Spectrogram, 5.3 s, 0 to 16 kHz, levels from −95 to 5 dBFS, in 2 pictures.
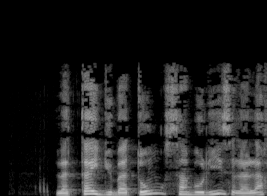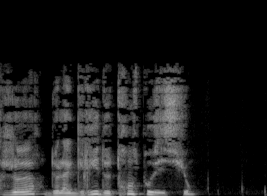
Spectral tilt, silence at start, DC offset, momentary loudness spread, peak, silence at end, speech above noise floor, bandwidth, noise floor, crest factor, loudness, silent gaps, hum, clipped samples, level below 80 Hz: -4 dB/octave; 0.55 s; under 0.1%; 9 LU; -8 dBFS; 0.75 s; 46 dB; 11.5 kHz; -75 dBFS; 22 dB; -29 LUFS; none; none; under 0.1%; -80 dBFS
